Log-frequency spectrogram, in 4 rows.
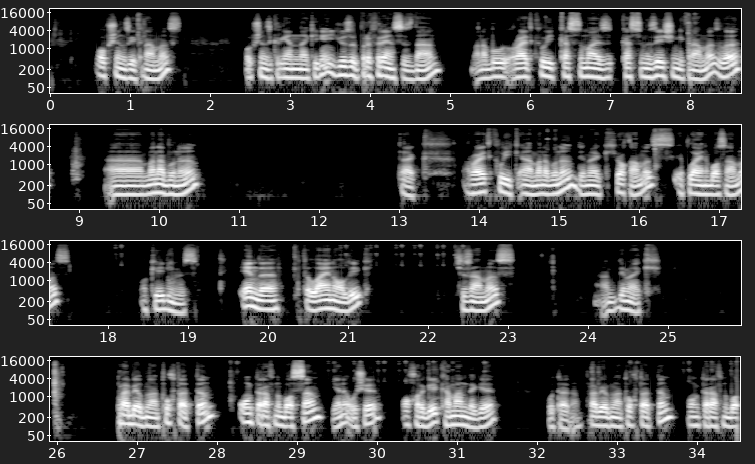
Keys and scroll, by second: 19.4 l, 25.4 space, 32.0 space.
